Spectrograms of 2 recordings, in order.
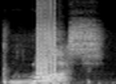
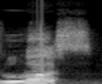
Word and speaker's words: loess: This next word is pronounced Luss. Loess. Luss. Now, Luss is also comes from a glacier.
